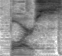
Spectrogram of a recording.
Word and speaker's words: Barse: with me today i have special guest barce does that get that the last name pronunciation right there nailed it nailed it all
